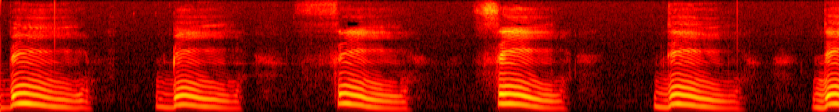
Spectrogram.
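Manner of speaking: form "B، C، D" with lips and tongue, one by one; isolated letter names "B، C، D", each clearly set apart; consonants with lips and tongue. Shown as a demonstration. Teacher showing blocked consonants, "B، C، D" made with lips and tongue.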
